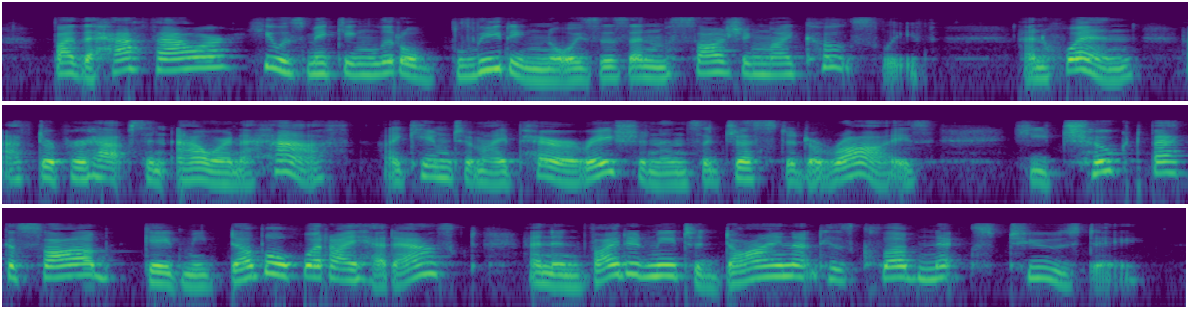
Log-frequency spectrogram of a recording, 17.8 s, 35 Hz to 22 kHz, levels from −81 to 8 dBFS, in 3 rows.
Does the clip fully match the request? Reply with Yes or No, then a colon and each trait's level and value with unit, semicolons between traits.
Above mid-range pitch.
Yes: high, 235 Hz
